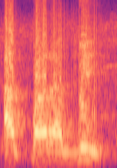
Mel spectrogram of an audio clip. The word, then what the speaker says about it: Akwaragwe: Maintenant, grand tout puissant Akwaragwe. Akwaragwe. Mais tu es Camerounais, toi tu as le nom. Akwaragwe. Tu prononces ça comme je te donne. Aïe, les gars, c'est high, hein? C'est Akwaragwe.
